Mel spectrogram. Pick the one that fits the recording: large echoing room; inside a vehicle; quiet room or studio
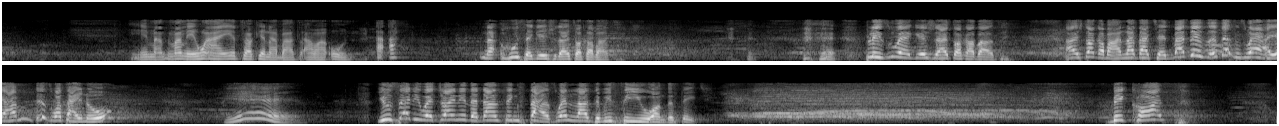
large echoing room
